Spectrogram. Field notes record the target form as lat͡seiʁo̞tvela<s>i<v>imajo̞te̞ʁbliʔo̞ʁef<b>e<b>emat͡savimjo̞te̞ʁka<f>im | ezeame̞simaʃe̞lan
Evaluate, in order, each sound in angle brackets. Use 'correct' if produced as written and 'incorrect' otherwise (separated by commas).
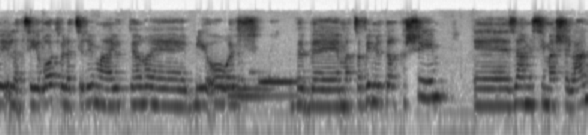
incorrect, incorrect, incorrect, correct, incorrect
